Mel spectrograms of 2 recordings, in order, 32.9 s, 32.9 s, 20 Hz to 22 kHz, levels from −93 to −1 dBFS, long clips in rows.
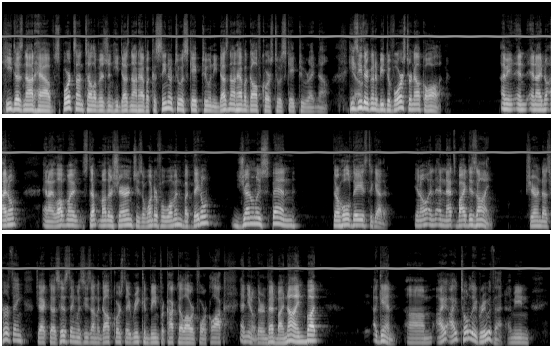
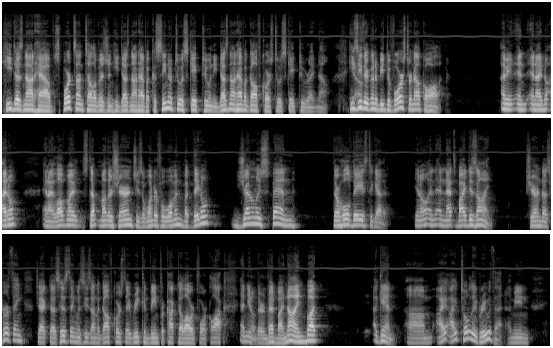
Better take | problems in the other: second | high-pitched whine; loud; throughout; 7 kHz, 6 dB below the speech; faint in the second

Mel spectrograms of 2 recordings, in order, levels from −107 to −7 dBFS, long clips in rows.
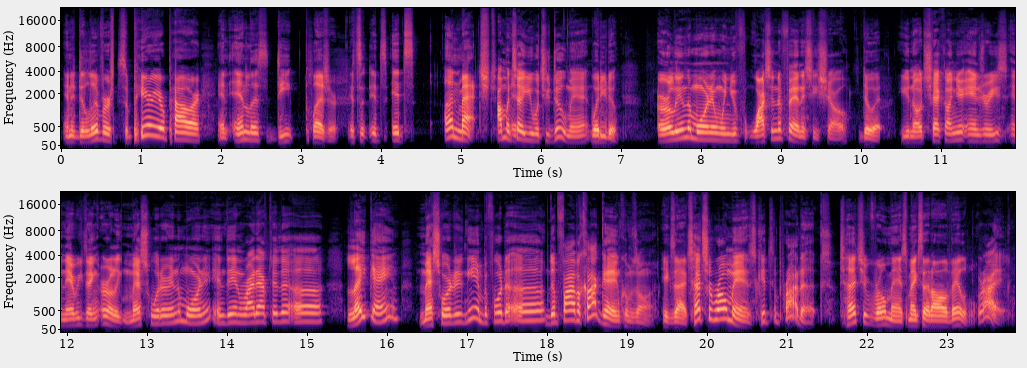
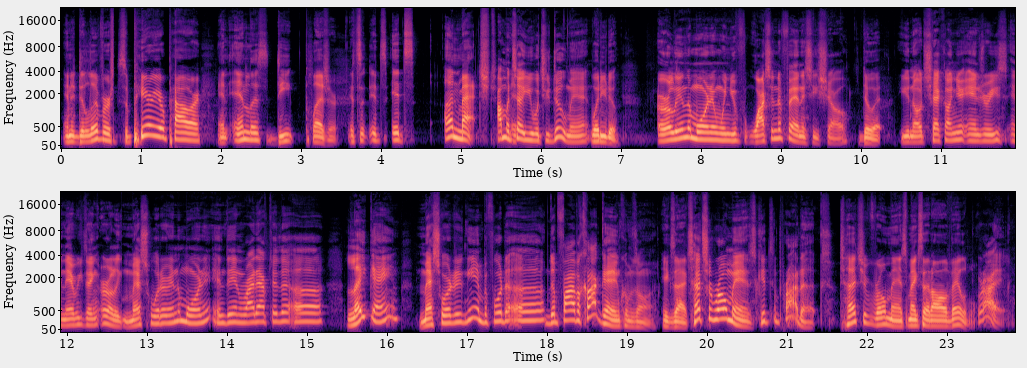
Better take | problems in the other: second | thin; somewhat; fading below 350 Hz

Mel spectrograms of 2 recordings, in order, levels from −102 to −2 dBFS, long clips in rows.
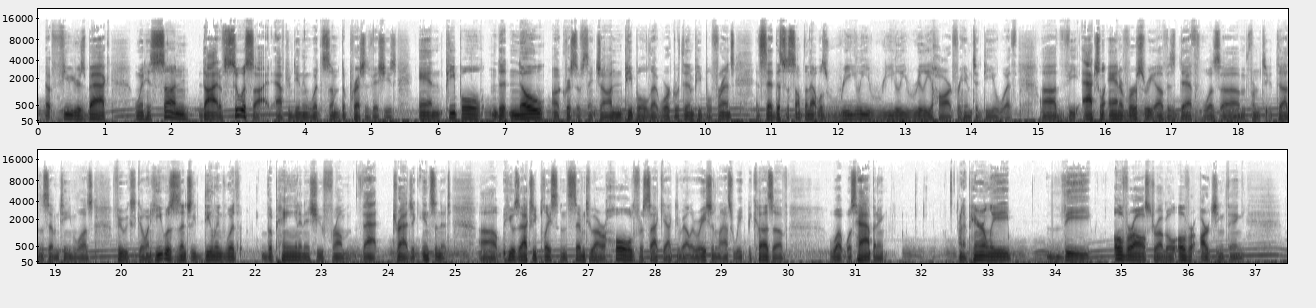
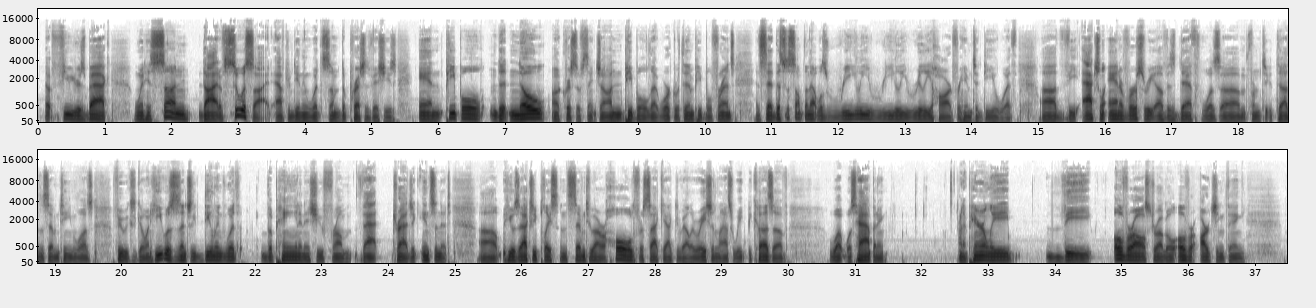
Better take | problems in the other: second | low rumble; faint; throughout; 20 dB below the speech

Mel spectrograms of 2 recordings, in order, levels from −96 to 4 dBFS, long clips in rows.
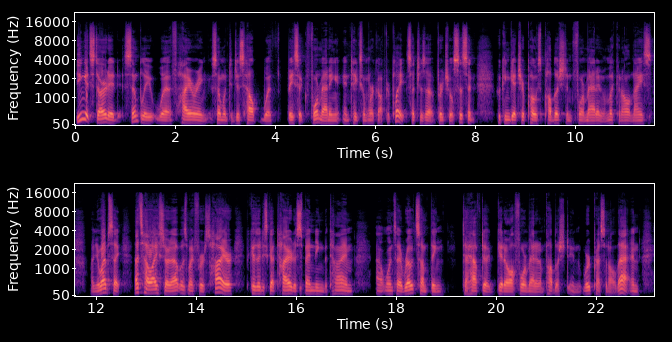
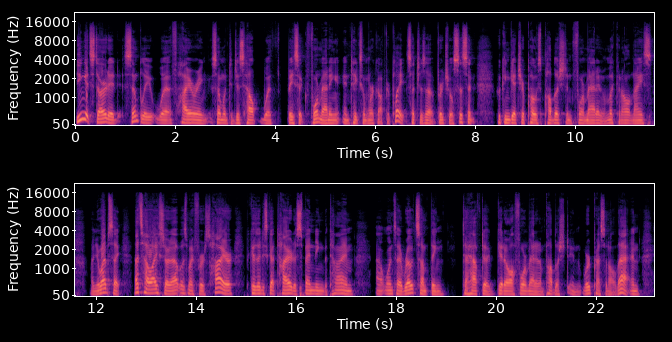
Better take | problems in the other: second | thin; somewhat; fading below 300 Hz

